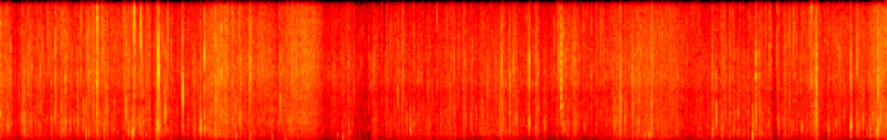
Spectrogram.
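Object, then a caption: Stuffed pillow with satin cover. Long nails scratch and rub across a medium-soft stuffed pillow with a gold satin cover, making a quiet, steady hiss of fabric scratches and soft crinkly rustling. A brief, fuller muffled thump rises out of the texture around the middle before the gentle scratching continues to the end.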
